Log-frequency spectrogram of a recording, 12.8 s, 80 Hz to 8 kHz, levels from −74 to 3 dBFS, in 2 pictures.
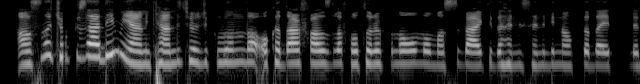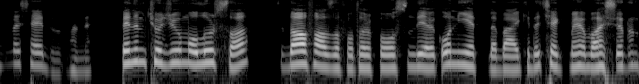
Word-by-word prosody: Aslında 240 - -1
çok 350 -3 -5
güzel, 350 +1 +6
değil 400 +2 +4
mi? 405 - -2
Yani, 240 -2 +4
kendi 240 +3 0
çocukluğunda 260 0 -4
o 235 - -2
kadar 250 0 +2
fazla 245 0 -1
fotoğrafın 240 0 -5
olmaması 240 -1 -5
belki 225 +1 +1
de, 230 - -5
hani, 230 -1 -10
seni 225 +1 -13
bir 235 - -13
noktada 225 0 -6
etkiledi 220 0 -10
ve 240 - -8
şey 220 -4 -6
dedin, 145 -2 -26
hani, 165 -2 -18 0.3
"Benim 265 +2 +3
çocuğum 255 0 0
olursa, 235 -1 +2 0.2
işte, 205 - -22
daha 240 +1 +10
fazla 210 -4 +2
fotoğrafı 195 +1 -4
olsun." 195 +1 -2
diyerek, 200 -1 +1
o 235 +1 +1
niyetle 210 -5 -3
belki 185 +1 -2
de 205 - -3
çekmeye 205 -1 -1
başladın 210 +2 0
230 Hz, 185 wpm, -26 LUFS, 210-250 Hz, 0.3 s, daha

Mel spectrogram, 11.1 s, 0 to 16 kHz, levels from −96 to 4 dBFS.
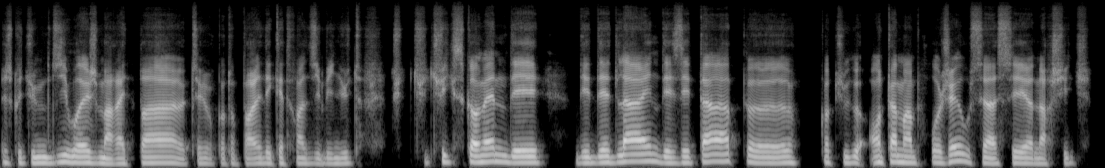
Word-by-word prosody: puisque 120 -2 -7
tu 120 0 -2
me 125 - +2
dis: 135 +5 -1
«Ouais 130 -1 +4
je 120 -1 -3
m'arrête 110 -1 0
pas», 125 0 +3
heu, 105 - -7
tu 115 - -7
sais 110 - -5
quand 110 - -11
on 110 - -9
parlait 110 +4 -1
des 115 - -3
90 110 -1 -6
minutes. 110 +1 -6 0.3
Tu - - -13
tu - - -11
te - - -8
fixes 140 -2 -4
quand 135 -3 +5
même 145 +1 +3
des 130 -1 +4 0.3
des 125 +1 -1
deadlines, 150 +5 +3
des 125 -1 -1
étapes, 150 +5 +1
heu, 125 -1 +1 0.3
quand 130 - -5
tu 125 - -7 0.2
entames 140 +1 +1
un 130 -1 +3
projet, 130 +5 -1
ou 155 -3 -3
c'est 125 -1 -4
assez 115 +2 0
anarchique? 110 0 -5
125 Hz, 205 wpm, -23 LUFS, 115-135 Hz, 0.3 s, quand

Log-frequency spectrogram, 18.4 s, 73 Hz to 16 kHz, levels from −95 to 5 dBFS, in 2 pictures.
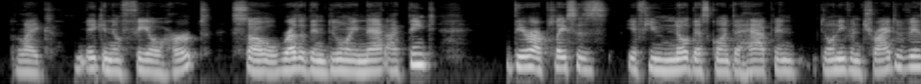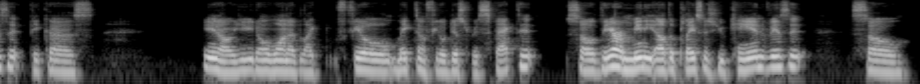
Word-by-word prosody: like, 160 -2 -6 0.2
making 195 -1 0
them 170 -1 -2
feel 165 +1 -1
hurt, 170 - -3 0.2
so 165 -2 +1
rather 185 +2 +4
than 170 -3 +1
doing 170 -1 +1
that, 170 +1 +2
I 175 -1 -4
think 255 +7 +2 0.7
there 215 -1 +4
are 200 -3 +6
places, 200 -2 -1 0.2
if 190 +1 -5
you 185 -2 +2
know 180 +2 +4
that's 175 -3 -2
going 170 -1 -1
to 170 - -4
happen, 170 +1 -3 0.2
don't 180 0 0
even 180 -3 +1
try 175 +2 -2
to 225 - -3
visit 215 0 -2
because 165 -2 -6 1.1
you 200 -3 +5
know, 160 -3 +2
you 175 +3 -1
don't 170 -1 0
wanna, 170 -1 +1
like, 155 -2 -8
feel 170 -3 0
make 180 +1 -2
them 185 -4 -3
feel 165 -1 -4
disrespected. 165 +5 -4 0.3
So, 175 -4 -1
there 200 +6 +7
are 210 - +7
many 190 +1 +6
other 180 +1 +3
places 185 -4 -2
you 165 - -3
can 190 +5 +2
visit. 215 +1 0 0.4
So, 155 -4 -3
175 Hz, 160 wpm, -22 LUFS, 165-190 Hz, 1.1 s, there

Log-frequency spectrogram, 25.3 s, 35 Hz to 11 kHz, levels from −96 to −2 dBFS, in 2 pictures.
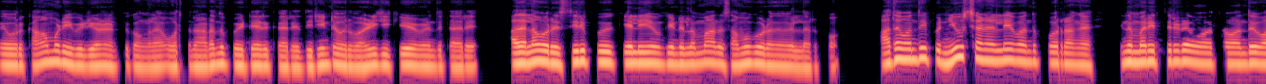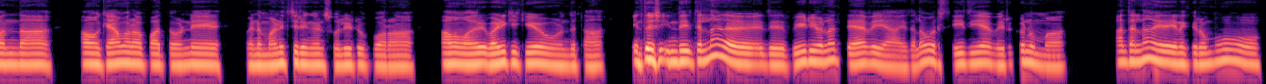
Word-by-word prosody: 1 130 0 -1
comedy 160 +2 +1
வீடியோன்னு 125 0 0
எடுத்துக்கோங்களேன். 120 -1 -5
ஒருத்தர் 120 +1 -4
நடந்து 135 +4 0
போயிட்டே 130 -1 -1
இருக்காரு. 120 -2 -3
திடீர்ன்ட்டு 135 +4 0
அவரு 125 -2 0
வழுக்கி 130 +3 0
கீழ 135 0 +2
விழுந்துட்டாரு. 115 -1 -3 0.4
அதெல்லாம் 155 +4 +5
ஒரு 155 - +4
சிரிப்பு, 170 0 +2 0.2
கேலியும், 155 -1 +3
கிண்டலுமா 145 +2 0
அந்த 145 -2 0
சமூக 150 +3 +1
ஊடகங்கள்ல 120 -4 -2
இருக்கும். 110 - -15 0.5
அத 155 - +2
வந்து 195 +2 +3
இப்ப 185 -1 -2
நியூஸ் 225 +5 +4
சேனல்லயே 185 -1 +2
வந்து 165 -1 -1
போடுறாங்க. 145 -3 -1 0.4
இந்த 165 +1 +3
மாரி 165 +1 +4
திருடன் 170 -1 +2
ஒருத்தன் 145 0 -2
வந்து 145 +2 +1
வந்தான், 140 0 0 0.4
அவன் 145 -2 +1
கேமரா 150 0 +2
பார்த்த 135 -1 -2
ஒன்னே, 140 +1 -1 0.5
என்னை 135 0 0
மன்னிச்சிருங்கன்னு 140 -2 0
சொல்லிட்டு 135 +1 -1
போறான். 125 0 -2 0.4
அவன் 145 0 +3
வ - - +3 0.2
வழிக்கி 155 +1 +2
கீழ 155 0 +3
வுழுந்துட்டான். 125 -1 -4 0.4
இந்த 160 - +6 0.2
இந்த 165 +1 +3
இதெல்லாம் 215 +9 +1 0.4
இது 140 - -3 0.2
வீடியோலாம் 170 +3 +1
தேவையா? 140 -3 0
இதெல்லாம் 155 +9 -2
ஒரு 140 - -9
செய்தியா 150 +2 -1
வ் 135 - -2
இருக்கணுமா? 145 -5 -3 0.7
அதெல்லாம் 175 +4 +1 0.2
எனக்கு 145 -1 -2
ரொம்பவும் 170 -1 -1
145 Hz, 145 wpm, -22 LUFS, 130-160 Hz, 0.7 s, இந்த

